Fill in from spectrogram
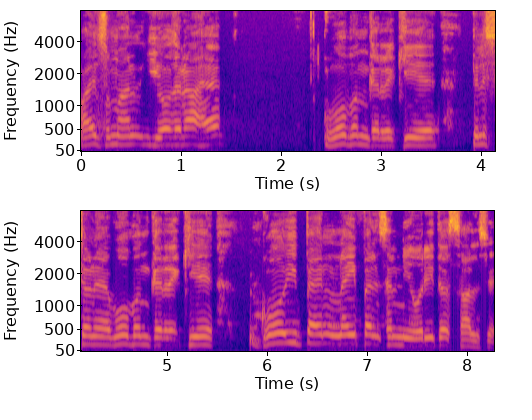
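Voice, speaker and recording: Heard in a dry, close sound with no echo, a man with a high pitch speaks with fairly even intonation and very even loudness. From Delhi village, Najafgarh area. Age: 60s. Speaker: villager. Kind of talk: street interview.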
